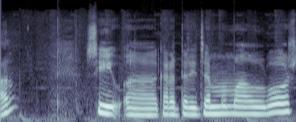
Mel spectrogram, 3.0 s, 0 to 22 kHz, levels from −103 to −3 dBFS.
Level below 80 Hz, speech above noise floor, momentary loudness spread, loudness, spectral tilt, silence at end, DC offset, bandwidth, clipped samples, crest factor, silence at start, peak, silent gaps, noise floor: -54 dBFS; 26 dB; 9 LU; -23 LUFS; -6 dB/octave; 0 s; under 0.1%; 14 kHz; under 0.1%; 14 dB; 0 s; -8 dBFS; none; -48 dBFS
